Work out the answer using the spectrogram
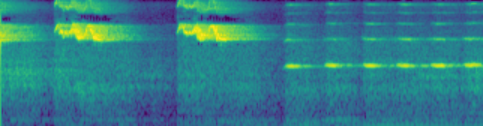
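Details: Tame Sunda bulbul gives two hissy, buzzing high bursts, then a thin steady whistle pulsing about six times in quick succession.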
